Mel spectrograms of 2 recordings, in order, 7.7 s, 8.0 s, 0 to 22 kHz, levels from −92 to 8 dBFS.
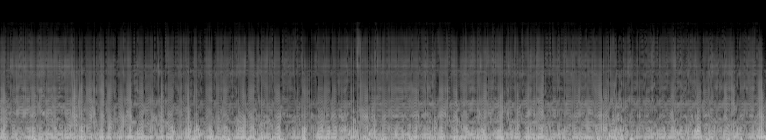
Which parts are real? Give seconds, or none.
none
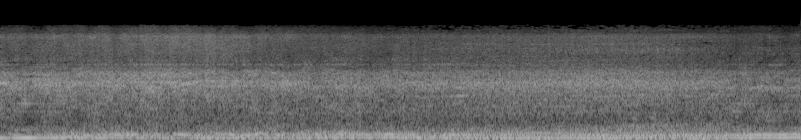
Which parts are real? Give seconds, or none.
4.0-7.3

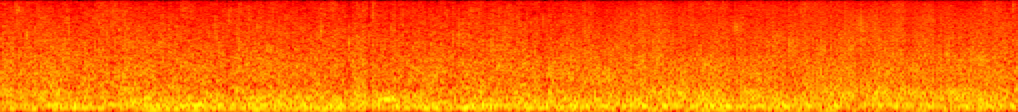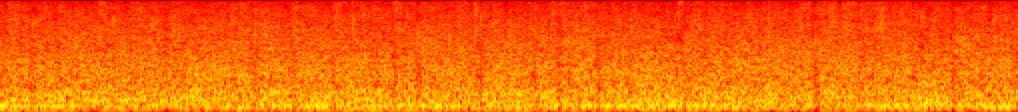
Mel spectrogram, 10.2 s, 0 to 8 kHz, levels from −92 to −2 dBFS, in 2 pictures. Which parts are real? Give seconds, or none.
0.0-2.8; 5.0-10.2

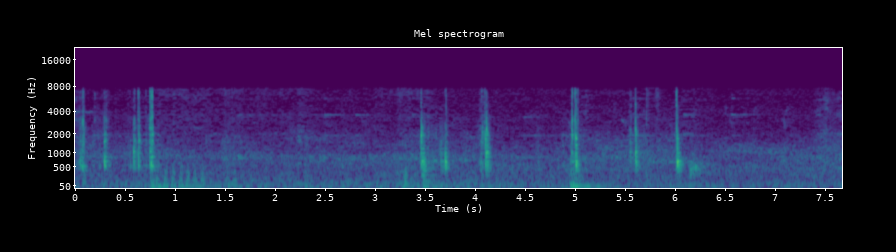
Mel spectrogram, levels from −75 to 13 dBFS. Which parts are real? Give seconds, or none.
0.0-7.7

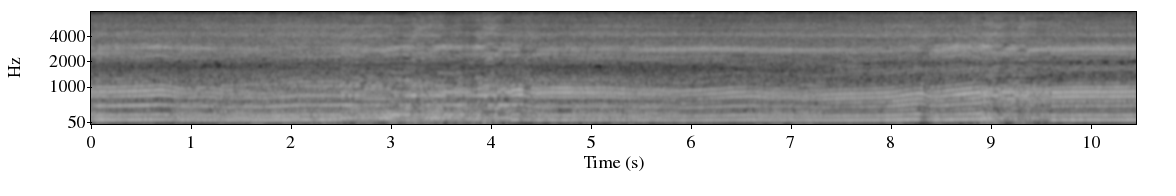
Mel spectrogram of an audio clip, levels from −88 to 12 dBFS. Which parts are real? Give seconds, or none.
0.0-2.5; 4.2-8.9; 9.6-10.5

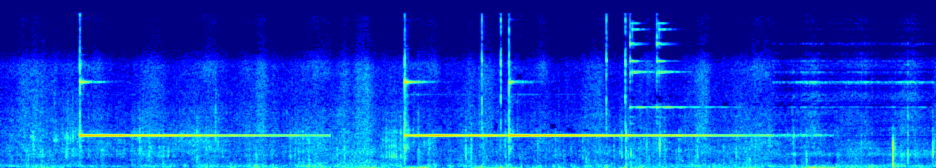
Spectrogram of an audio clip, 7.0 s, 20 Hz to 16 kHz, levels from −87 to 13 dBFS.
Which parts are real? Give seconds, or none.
0.0-5.8

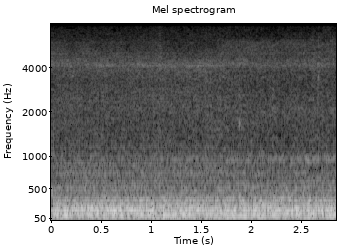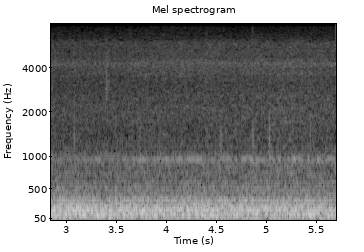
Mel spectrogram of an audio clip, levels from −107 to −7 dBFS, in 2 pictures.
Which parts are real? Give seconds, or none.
0.0-1.6; 2.9-5.7

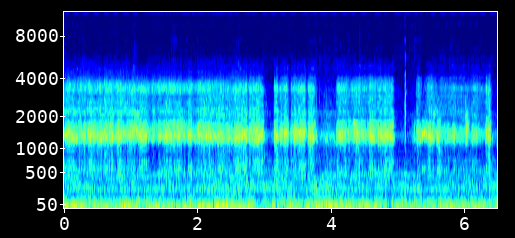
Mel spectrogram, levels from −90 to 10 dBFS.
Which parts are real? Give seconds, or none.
0.0-1.2; 2.8-6.5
